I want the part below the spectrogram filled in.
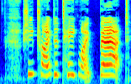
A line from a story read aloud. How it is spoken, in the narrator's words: he wails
